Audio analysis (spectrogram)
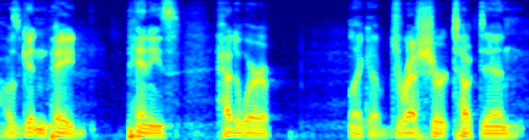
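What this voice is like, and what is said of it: Disgusted tone of voice. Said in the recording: “You can hear the disgust in my voice.”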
